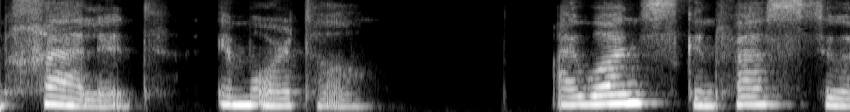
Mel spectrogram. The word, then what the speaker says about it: Khalid: I would tell her it's the same sound as in khamseh, khobez, sabanekh, five, bread, spinach. And my favorite name, Khalid, immortal.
